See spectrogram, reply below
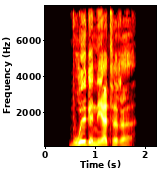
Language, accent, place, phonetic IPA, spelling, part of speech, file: German, Germany, Berlin, [ˈvoːlɡəˌnɛːɐ̯təʁə], wohlgenährtere, adjective, De-wohlgenährtere.ogg
- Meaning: inflection of wohlgenährt: 1. strong/mixed nominative/accusative feminine singular comparative degree 2. strong nominative/accusative plural comparative degree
